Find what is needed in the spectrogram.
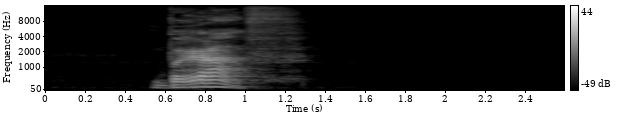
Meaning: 1. well-behaved, obedient 2. honorable, virtuous
- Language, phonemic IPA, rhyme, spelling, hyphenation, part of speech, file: Dutch, /braːf/, -aːf, braaf, braaf, adjective, Nl-braaf.ogg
